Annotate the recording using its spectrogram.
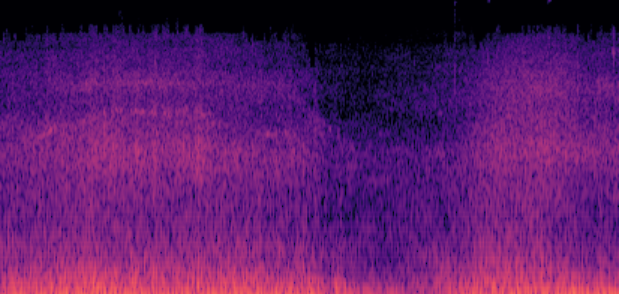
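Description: Wind rushing over the microphone of a camera mounted on a Slingshot reverse-bungee ride capsule as it is launched and tumbles through the air. It is steady and loud, eases off briefly about four seconds in, then builds again.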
